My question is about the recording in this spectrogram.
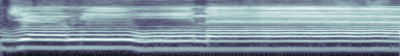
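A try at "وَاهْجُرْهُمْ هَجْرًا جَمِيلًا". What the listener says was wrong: Iya, sedikit saya koreksi huruf ja. Jadi kalau ini huruf ini ada titiknya di tengah, itu J, lebih dekat ke J. Kalau Z itu ada huruf Z. Jadi kalau ini wahjurhum pakai J, jajiju.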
